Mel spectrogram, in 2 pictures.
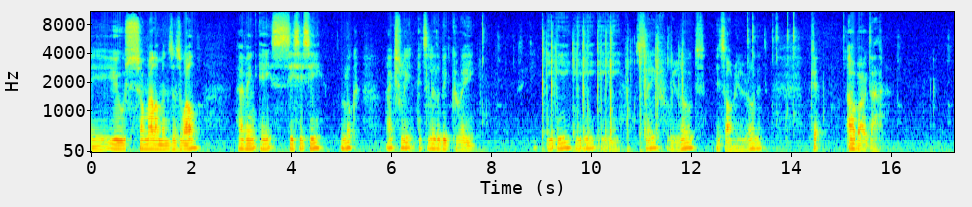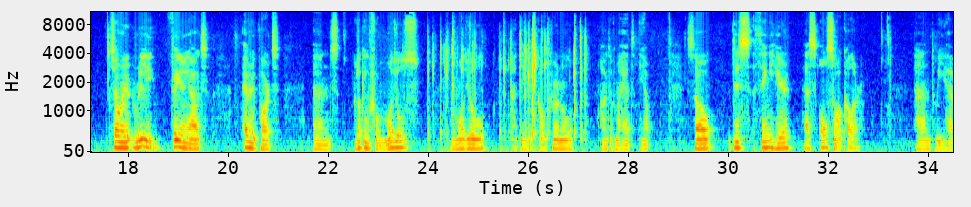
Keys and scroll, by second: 9.0-10.9 typing, 23.7-27.3 typing.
